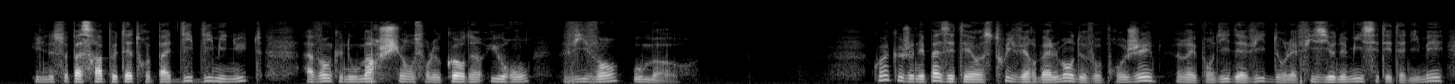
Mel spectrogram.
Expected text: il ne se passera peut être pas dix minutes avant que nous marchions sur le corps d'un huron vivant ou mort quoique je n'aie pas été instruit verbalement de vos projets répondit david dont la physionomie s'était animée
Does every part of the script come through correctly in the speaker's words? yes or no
no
